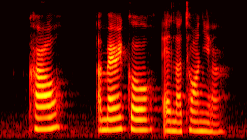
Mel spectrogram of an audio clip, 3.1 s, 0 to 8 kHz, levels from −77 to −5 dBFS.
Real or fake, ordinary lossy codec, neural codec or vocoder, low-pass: fake; none; codec, 16 kHz, 8 kbps, FreqCodec, larger model; none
